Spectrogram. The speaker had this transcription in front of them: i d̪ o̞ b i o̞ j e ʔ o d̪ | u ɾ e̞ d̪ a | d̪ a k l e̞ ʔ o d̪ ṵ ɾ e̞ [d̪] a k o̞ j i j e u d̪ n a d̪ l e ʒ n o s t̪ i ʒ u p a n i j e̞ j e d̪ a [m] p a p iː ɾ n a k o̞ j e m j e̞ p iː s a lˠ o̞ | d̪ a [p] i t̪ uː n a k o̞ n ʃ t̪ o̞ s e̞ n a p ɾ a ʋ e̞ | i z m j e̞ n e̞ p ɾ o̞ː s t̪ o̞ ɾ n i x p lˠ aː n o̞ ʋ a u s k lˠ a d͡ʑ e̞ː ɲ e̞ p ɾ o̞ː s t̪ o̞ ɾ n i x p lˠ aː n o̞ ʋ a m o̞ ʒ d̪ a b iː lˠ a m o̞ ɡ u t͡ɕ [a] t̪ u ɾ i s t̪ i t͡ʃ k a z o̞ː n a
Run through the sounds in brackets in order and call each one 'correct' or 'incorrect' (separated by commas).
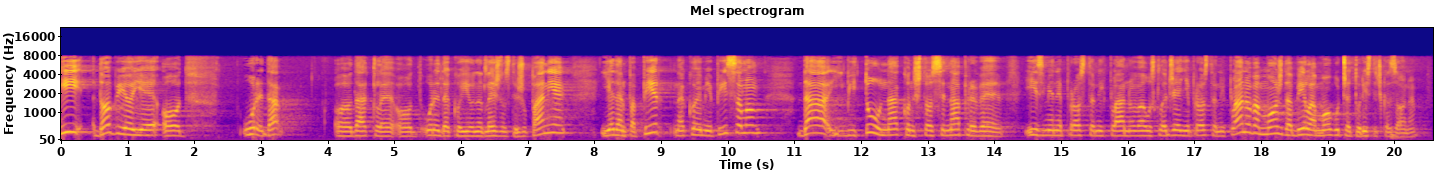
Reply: correct, incorrect, incorrect, correct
